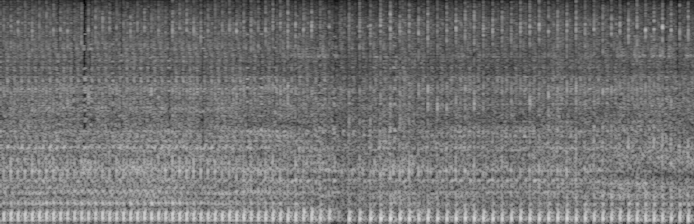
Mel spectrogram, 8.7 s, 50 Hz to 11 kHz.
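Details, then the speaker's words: Antique Briggs & Stratton single (about 80 years old, water pump engine, sat 50–60 years) after carburetor repair, throttle slowed from its roughly 3,300 rpm setting: even chuffing about three firings a second, no knocks or skips; runs clean slow. "slow you can get it to go. Sounds good. Crap on the best side. Going pretty slow. Gonna stay going."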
